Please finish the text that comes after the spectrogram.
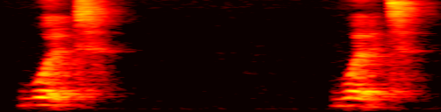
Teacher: you've got a w sound at the beginning, and then it's just ud, ud. And then if you put that together, you've got would, would.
